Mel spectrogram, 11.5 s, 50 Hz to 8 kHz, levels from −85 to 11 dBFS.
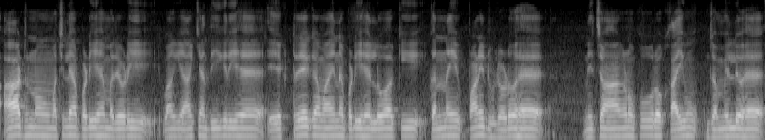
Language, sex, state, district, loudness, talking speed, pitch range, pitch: Marwari, male, Rajasthan, Churu, -18 LUFS, 160 wpm, 115-125 Hz, 120 Hz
